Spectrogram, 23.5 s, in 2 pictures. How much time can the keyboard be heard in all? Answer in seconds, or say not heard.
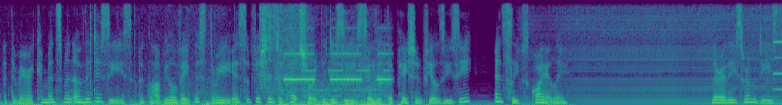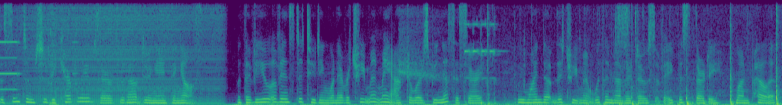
8 s.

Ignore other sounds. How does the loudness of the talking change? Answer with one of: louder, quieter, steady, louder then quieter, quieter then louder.
steady.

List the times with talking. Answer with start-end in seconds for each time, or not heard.
0.0-8.7, 10.7-23.4.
